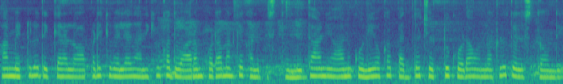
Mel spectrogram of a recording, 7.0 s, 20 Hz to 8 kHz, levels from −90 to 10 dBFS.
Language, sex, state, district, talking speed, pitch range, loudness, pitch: Telugu, female, Andhra Pradesh, Krishna, 155 wpm, 210-230 Hz, -15 LUFS, 215 Hz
